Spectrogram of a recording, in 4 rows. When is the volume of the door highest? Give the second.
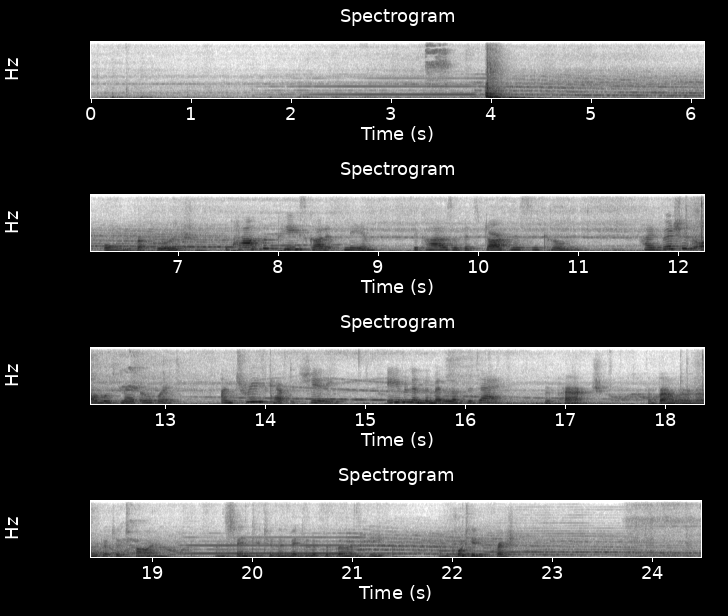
4 s.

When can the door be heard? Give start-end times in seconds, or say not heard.
3.4-4.5, 12.0-12.9, 18.1-19.4.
